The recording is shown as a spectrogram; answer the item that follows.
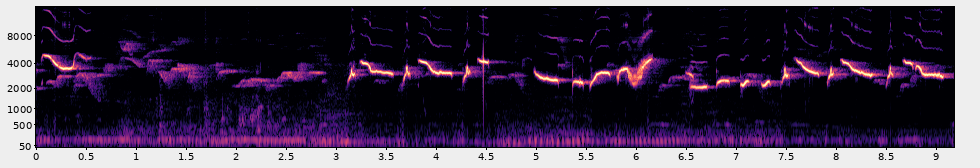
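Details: Loud 'ngeplong' song of an Oriental magpie-robin, used to rile rival birds into fighting mood: a rapid string of rich, looping whistles with bent, rising-then-falling notes, repeated in quick succession after a soft opening, faint low hum beneath.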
